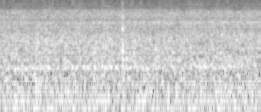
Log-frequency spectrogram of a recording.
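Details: Multicab small petrol engine, idling after the water-sensitive distributor and rotor cup were cleaned of flux that had caused stalling in rain; steady, even low idle with no misses, stumbles or surging. Normal, healthy idle.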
